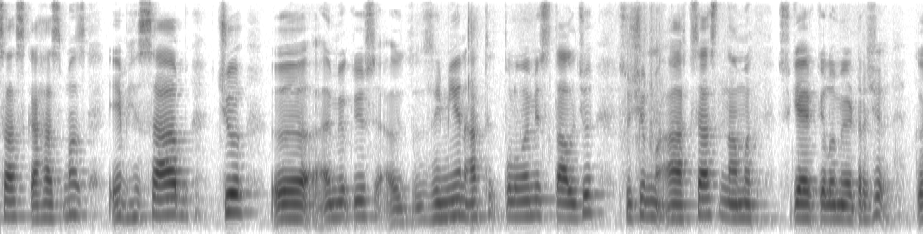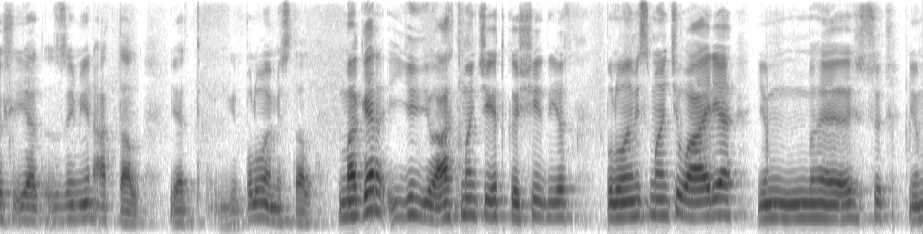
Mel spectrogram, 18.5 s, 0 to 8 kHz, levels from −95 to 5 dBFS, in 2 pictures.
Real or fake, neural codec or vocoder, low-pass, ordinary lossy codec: real; none; none; none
